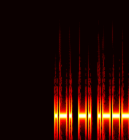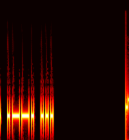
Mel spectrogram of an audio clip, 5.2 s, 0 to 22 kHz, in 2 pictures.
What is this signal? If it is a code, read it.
Morse code, heard as a keyed tone, about 25 wpm, 700 Hz. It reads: RNJPS
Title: Code Groups - 5 Letters - 25wpm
